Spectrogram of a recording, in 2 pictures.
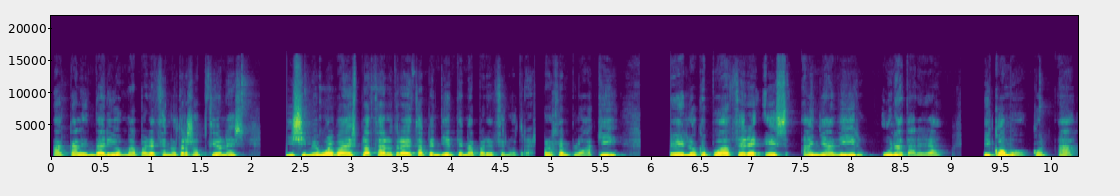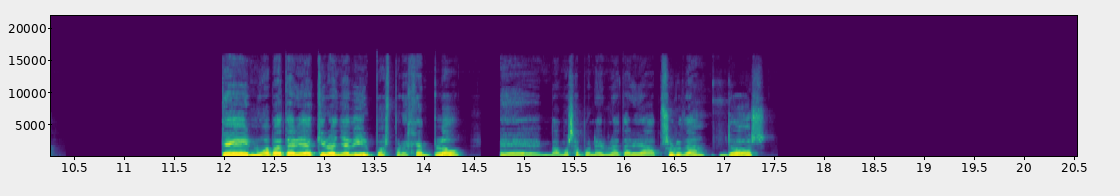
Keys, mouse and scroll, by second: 2.0 shift+Tab, 2.6 shift+Tab, 3.2 Tab, 9.8 a.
